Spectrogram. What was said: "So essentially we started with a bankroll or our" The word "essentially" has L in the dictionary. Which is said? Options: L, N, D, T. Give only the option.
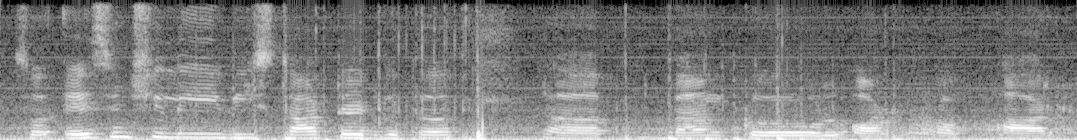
L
